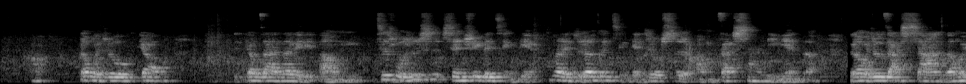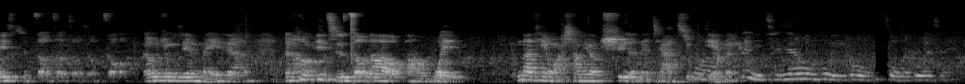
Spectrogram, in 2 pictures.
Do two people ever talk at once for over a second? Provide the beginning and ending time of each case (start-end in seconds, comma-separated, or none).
none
